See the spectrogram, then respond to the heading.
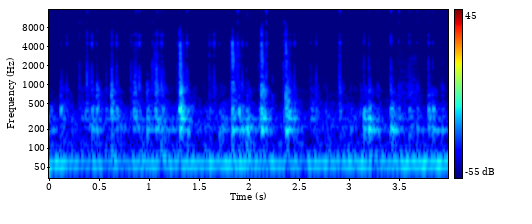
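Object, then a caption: Metal door knob. Fingertips and nails tap and scratch the rounded face and sides of a polished, brass-coloured, round metal door knob fixed to a door; the knob appears hollow. Quick, light metallic taps with short, bright ringing mix with soft scraping, over a steady low hum.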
